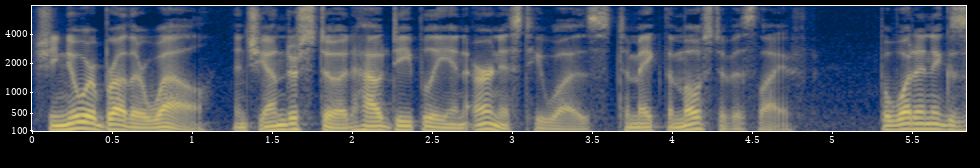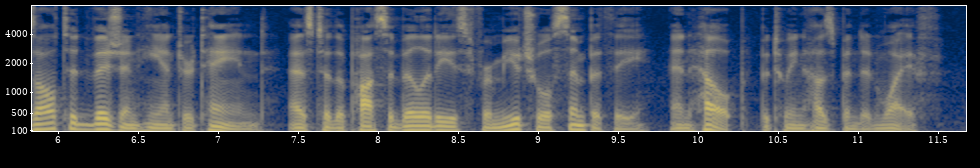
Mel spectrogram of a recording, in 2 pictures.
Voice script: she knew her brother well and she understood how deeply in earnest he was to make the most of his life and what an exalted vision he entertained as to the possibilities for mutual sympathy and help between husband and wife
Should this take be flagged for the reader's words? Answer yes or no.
yes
